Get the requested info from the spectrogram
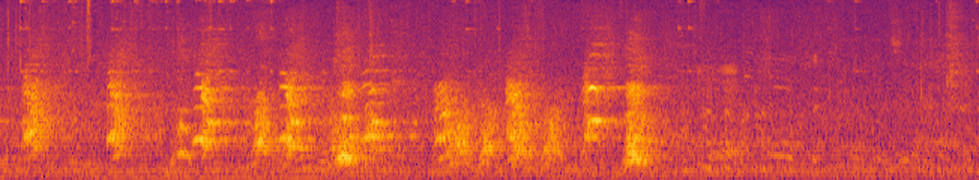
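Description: A small terrier barking repeatedly, about a dozen quick barks in the first four seconds, which stop a little past four seconds in.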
